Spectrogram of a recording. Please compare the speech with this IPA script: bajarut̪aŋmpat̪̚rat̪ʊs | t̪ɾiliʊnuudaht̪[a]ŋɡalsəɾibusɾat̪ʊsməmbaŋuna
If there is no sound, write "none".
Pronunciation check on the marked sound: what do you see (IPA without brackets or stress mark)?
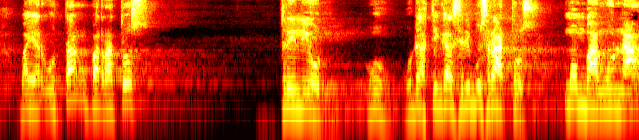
i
